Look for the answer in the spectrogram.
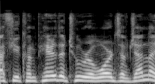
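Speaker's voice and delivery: normal talking voice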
